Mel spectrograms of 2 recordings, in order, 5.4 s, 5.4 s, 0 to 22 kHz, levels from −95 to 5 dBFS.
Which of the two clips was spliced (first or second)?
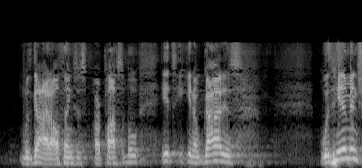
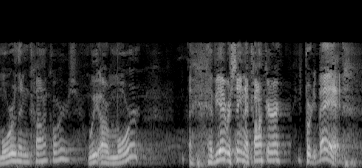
second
